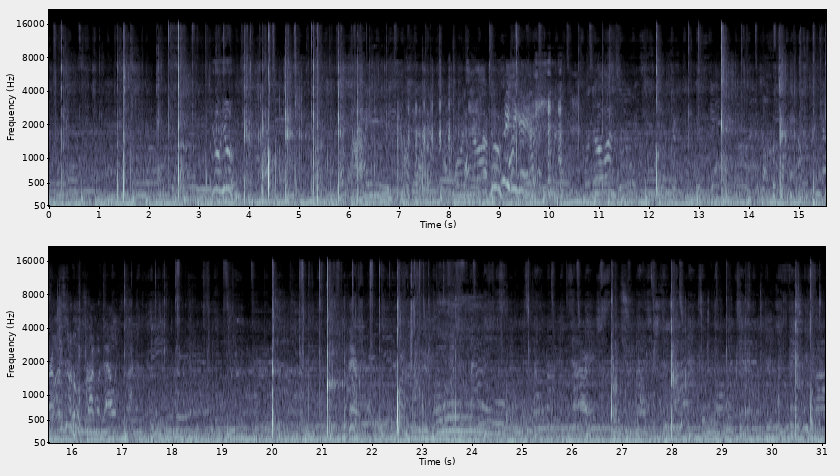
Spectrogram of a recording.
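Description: Pickleball paddles striking the plastic ball during rallies: sharp pops at irregular intervals, heard over music and people's voices.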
